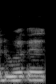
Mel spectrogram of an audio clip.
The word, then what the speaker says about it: Loewe: 사실 저도 이번에 로에베의 철자를 처음으로 자세히 보게 되었는데요. 왜 발음에 대한 영상을 만들었는지 알 것 같았어요. LOEWE죠. 저도 처음에 봤을 때 W가 왜 들어갔을까 궁금했어요. 스페인 브랜드이고 설립자 이름에서 따왔더라고요.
